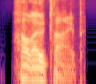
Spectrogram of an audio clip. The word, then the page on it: holotype: British English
